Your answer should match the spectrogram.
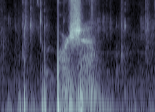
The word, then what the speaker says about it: Porsche: Porsche is technically the right way to say it.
